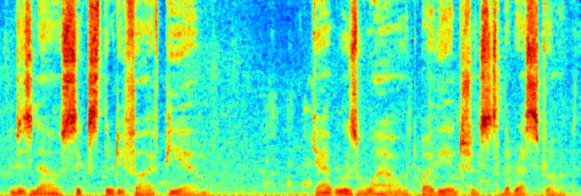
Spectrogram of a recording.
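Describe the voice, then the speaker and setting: A man narrating a scripted story as the narrator of an audio drama. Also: extremely low pitch. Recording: noisy urban ambience behind.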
